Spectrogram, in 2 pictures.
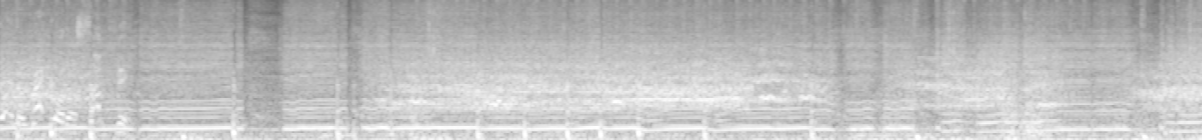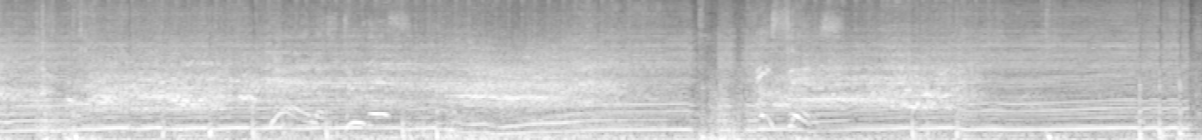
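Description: A car engine roars and revs up and down.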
